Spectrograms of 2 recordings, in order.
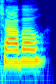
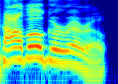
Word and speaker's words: Chavo Guerrero: You're not a fan of Chabo.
